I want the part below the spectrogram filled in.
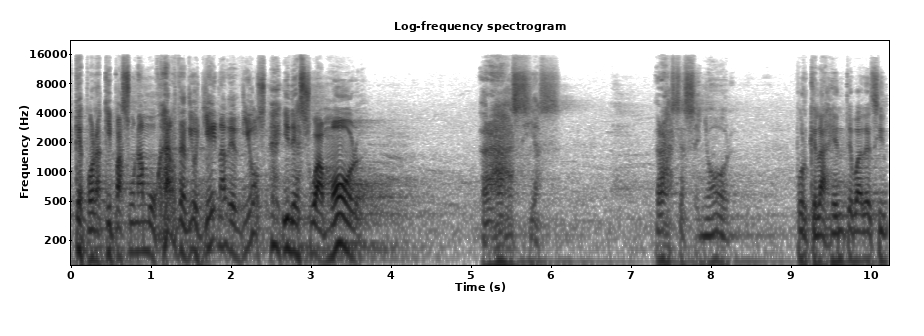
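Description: Venezuelan pastor preaching live, mid-pitched, loud one sec then whispering, big echoey church. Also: male voice. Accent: Venezuelan Spanish. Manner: dramatic, swinging from shouts to whispers. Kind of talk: live sermon. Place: large church hall. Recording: long reverb of a large church hall.

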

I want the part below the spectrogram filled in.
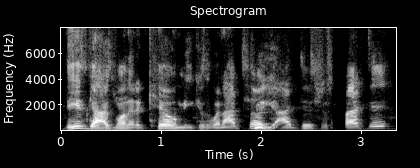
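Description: A man's voice: medium pitch, normal speed. A man, an actor telling stories in a casual interview and acting out the lines he quotes. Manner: animated storyteller, acts out quotes.

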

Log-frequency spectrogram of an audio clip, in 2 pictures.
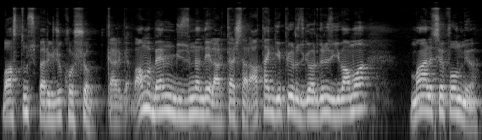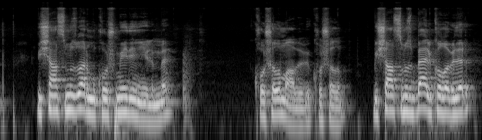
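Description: A young man, a gaming YouTuber, commentating his own gameplay and swinging between calm murmurs and excited shouts. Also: on the high side, fast talker.

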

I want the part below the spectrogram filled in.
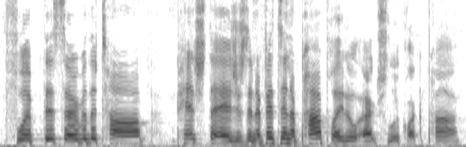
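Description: A woman's voice: on the high side, a little fast, fairly bright tone, clear, resonant tone. A middle-aged woman, a cafe cook, chattily walking through a recipe step by step on a TV studio kitchen set. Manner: chatty, walks through steps while working with her hands. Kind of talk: cooking demonstration on TV.

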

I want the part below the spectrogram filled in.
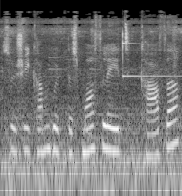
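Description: This woman food vlogger has a Vietnamese accent and reviews food in voice-over, using English as a second language. Her mid-range voice keeps a fairly even intonation as she talks slowly, simply and kindly over music.

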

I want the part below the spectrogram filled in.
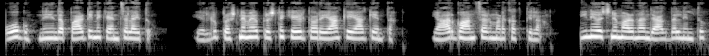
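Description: A woman's voice: high voice, fairly even intonation, rapid-fire, lightly acted. A woman voicing a stern young husband in a cartoon, speaking in a firm, scolding manner.

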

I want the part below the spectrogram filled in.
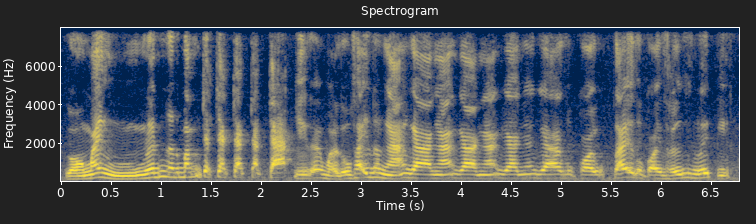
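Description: A man in his seventies with a Southern Vietnamese accent comments on folk prophecy in a casual monologue to viewers. His voice is high, brisk and gravelly, and he rambles in a folksy way, repeating himself.

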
